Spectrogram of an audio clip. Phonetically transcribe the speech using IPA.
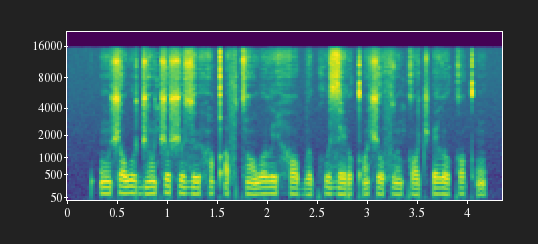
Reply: ʔ ũ ʃ ɔ w u d͡ʒ õ t͡ʃ o ʃ ʉ z ʉ h õ qʼ ə f t͡s ɔ̃ w o l i h ɔ b ə kʷʰ i z e ɾ o kʼ ɔ̃ ʃ o f l ũ k ɔ t͡ʃʼ e l o k ɔ kʼ ũ

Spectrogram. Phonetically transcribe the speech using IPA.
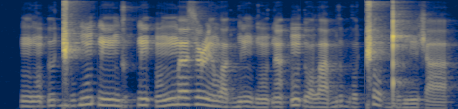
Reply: ŋ ɡ õ˨ ʔ ɯ˧ ɡ͡ǁ u˧ ɡ ũ˦ k͡p ĩː˧ ɡ ɯ˨ k͡p ĩ˦ ʔ õ˨˦ ŋ͡m ɜ˦ z ʏ˦ ɭ ĩ˧ lˠ ɜ˨ ɡ͡b ĩ˧ ɡ͡b õ˨ ɗ ã˧ ʔ ũ˦ ɗ o˨ lˠ a˨ b ɯ˧ b o˨ ǁ o˦˨ ɡ͡ǃ ʏ˨ b ĩː˨ ʃ a˨

